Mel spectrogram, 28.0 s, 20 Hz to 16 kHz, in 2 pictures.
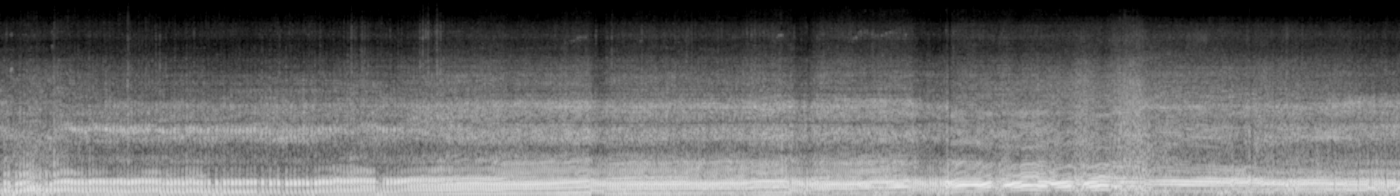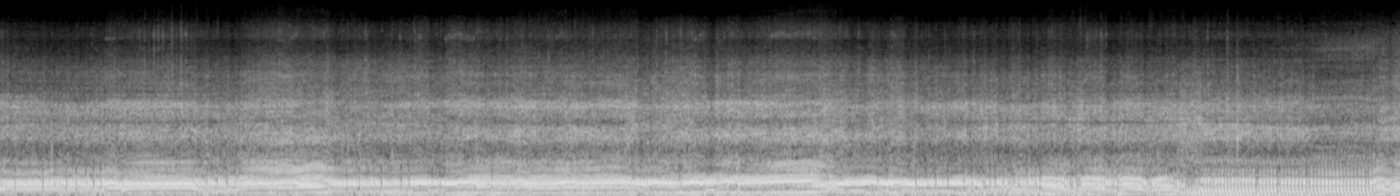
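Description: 2006 Honda CRF450R's single-cylinder four-stroke engine being ridden, its pitch rising and falling over and over with the throttle. It revs hardest and loudest around ten seconds in.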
